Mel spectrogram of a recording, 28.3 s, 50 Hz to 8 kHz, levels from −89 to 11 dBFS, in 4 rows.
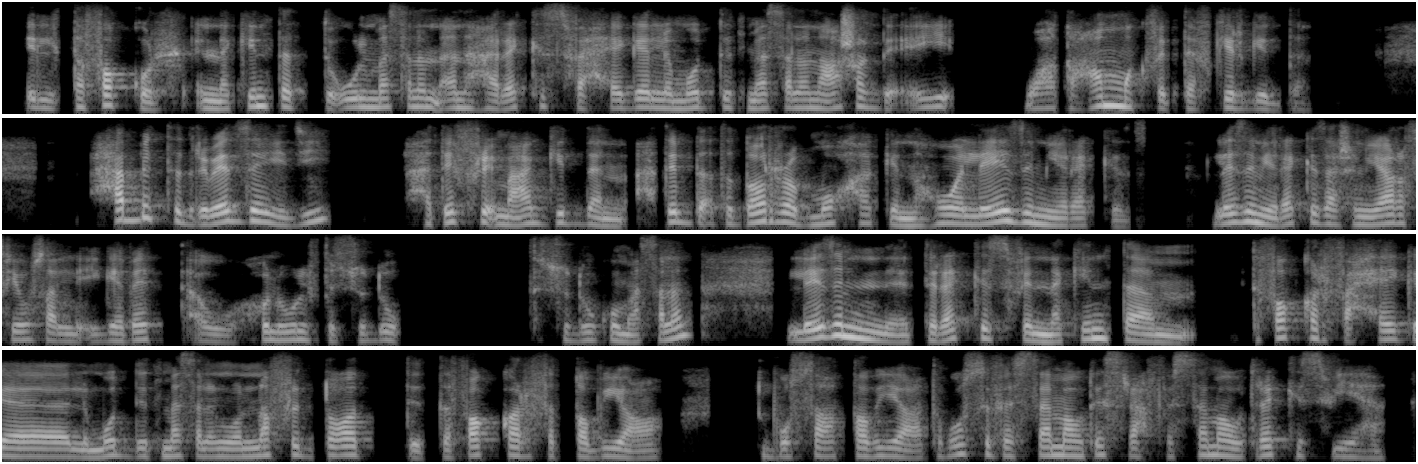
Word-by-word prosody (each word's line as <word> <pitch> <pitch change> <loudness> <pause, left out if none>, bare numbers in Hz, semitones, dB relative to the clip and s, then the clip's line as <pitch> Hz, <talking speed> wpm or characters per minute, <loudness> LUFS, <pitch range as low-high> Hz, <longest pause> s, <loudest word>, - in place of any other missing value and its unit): التَفَكُّر، 180 +6 +1
إنّك 150 +3 -1
أنت 200 -1 +2 0.2
تقول 175 +1 -1
مثلًا 180 +1 -2 0.2
أنا 160 -2 0
هاركِّز 160 +7 -1
في - - -2
حاجة 165 +2 +2
لمدة 170 +1 -2
مثلًا 160 0 -1
10 190 +5 +4
دقايق 180 +2 -4 0.3
وهاتعمَّق 185 +4 +2
في - - -8
التفكير - - -2
جدًا. - - -7 1.0
حبّة 245 +4 +5
تدريبات 215 - +5
زي 205 -7 +2
دي 205 - -5 0.4
هتفرق 200 -4 +2
معاك 165 +4 +2
جدًا، 145 -8 -3
هتبدأ 210 -2 0
تدرَّب 195 -1 +3
مُخّك 175 +1 -3
إن 135 -3 +1
هو 175 +6 +2
لازم 180 +1 +5
يركِّز، 140 -4 -4 0.4
لازم 190 +2 +3
يركِّز 160 +4 -1
عشان 160 -1 0
يعرف 175 +2 +2
يوصل 165 -3 -1
لإجابات 160 +5 -3 0.2
أو 135 -3 -8
حلول 165 +1 -2
في - - -14
السودوك 150 +1 -7 0.6
في - - -9
السودوكو 155 0 -5
مثلًا 165 - -1 0.5
لازم 195 - +5
تركِّز 180 +5 0
في - - -1
إنّك 135 +5 +1
أنت 190 -3 +1
م 135 -4 +1 0.3
تفكّر 205 0 0
في - - -3
حاجة 160 -3 +2
لمدة 160 +3 -3
مثلًا 160 -1 -3
ولنفرض 165 +4 -1
تقعُد 180 +1 +4 0.2
ت - - -2
تفكّر 175 0 +2
في - - -6
الطبيعة، 150 -3 -1 0.5
تبُص - - -5
على 155 - 0
الطبيعة، 160 -4 -1
تبُص 180 +8 -6
في - - -7
السما 170 +1 +1
وتسرح 165 -1 -4
في - - -12
السما 175 +3 -3
وتركِّز 175 +1 -3
فيها. 150 -4 -8
165 Hz, 155 wpm, -26 LUFS, 155-185 Hz, 1.0 s, حبّة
